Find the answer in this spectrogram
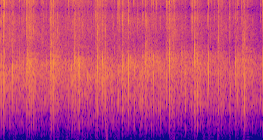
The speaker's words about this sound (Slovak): Zatleskáme Ježišovi, Pánovi na zemi.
